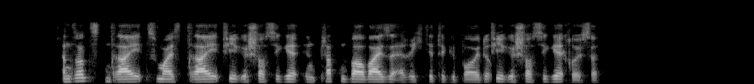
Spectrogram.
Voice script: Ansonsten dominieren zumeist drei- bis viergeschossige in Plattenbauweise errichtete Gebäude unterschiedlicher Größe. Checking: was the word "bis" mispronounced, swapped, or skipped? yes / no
yes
